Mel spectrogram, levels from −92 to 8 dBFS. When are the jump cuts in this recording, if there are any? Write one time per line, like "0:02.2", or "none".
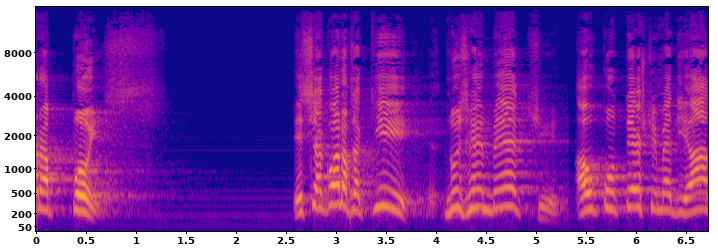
0:03.1
0:05.3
